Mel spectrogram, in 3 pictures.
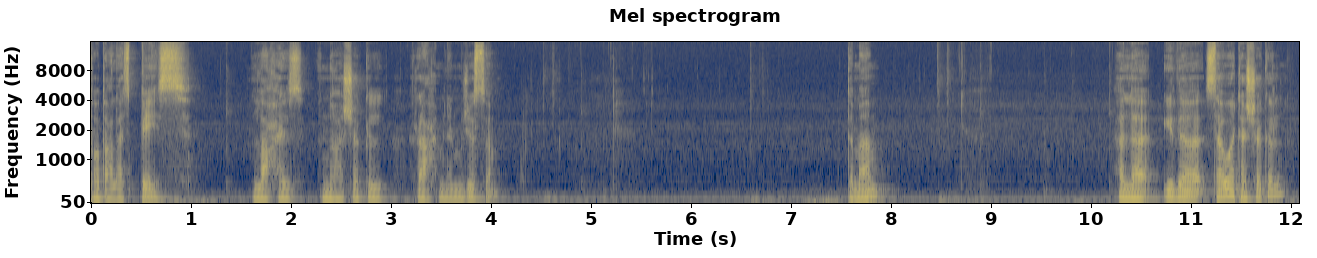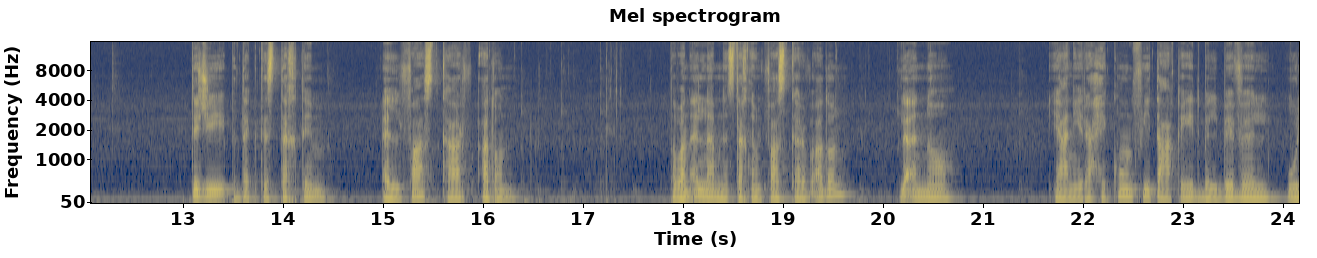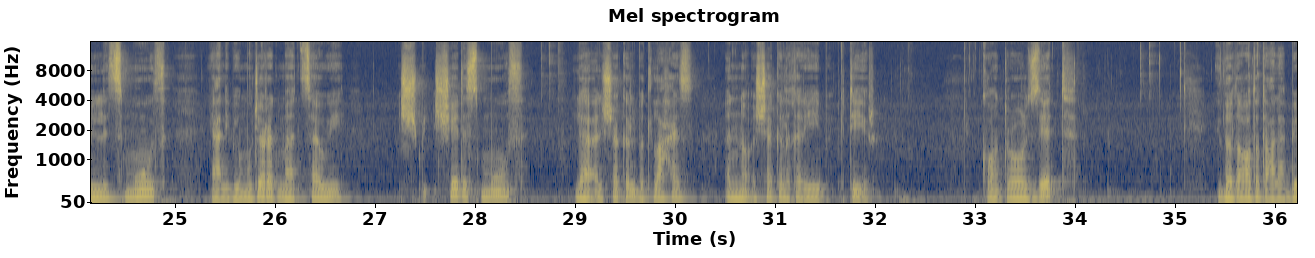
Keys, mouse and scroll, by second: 1.4-8.0 middle drag, 9.0-9.9 middle drag, 9.9-10.3 scroll down 1, 10.3-13.3 middle drag, 13.6-16.1 middle drag, 16.1-16.4 scroll up 1, 16.4-25.7 middle drag, 25.7-28.8 right drag, 29.2-29.6 scroll down 2, 29.6-30.6 middle drag, 30.6 scroll up 4, 31.0-31.7 scroll down 1, 31.7-33.4 middle drag, 33.4 ctrl+z, 34.1-34.7 middle drag, 34.7 click, 35.8-36.2 drag.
